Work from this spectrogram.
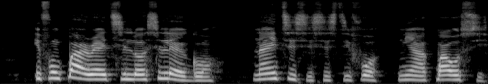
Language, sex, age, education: Yoruba, female, 15-29, tertiary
